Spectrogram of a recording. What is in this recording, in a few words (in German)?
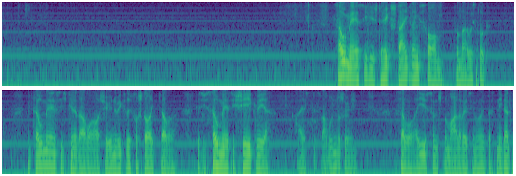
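"saumaesich", schwäbisch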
